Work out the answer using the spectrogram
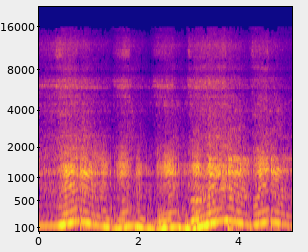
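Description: A 2000 Maruti Esteem's carburetted four-cylinder petrol engine, its cylinder head freshly rebuilt, is revved in a string of quick throttle blips, about once a second, with the pitch rising and falling back each time.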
